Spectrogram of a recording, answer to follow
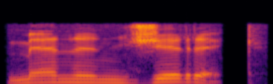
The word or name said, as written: meningitic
